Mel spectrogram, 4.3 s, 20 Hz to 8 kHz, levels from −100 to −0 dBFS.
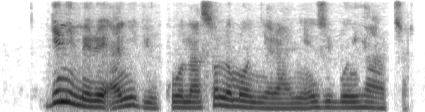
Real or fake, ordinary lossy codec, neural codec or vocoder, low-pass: real; none; none; none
